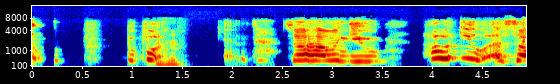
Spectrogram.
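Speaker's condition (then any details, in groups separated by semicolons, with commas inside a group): Cerebral palsy; able to articulate and speak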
